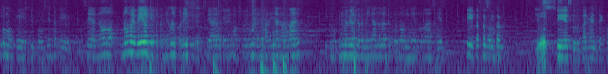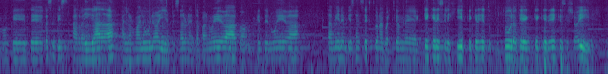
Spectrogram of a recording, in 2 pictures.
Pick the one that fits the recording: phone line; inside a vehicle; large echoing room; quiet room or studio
large echoing room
